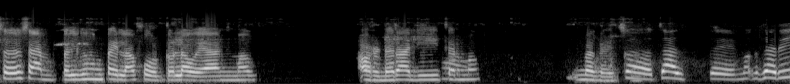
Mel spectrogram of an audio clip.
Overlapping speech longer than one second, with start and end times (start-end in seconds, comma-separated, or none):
none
